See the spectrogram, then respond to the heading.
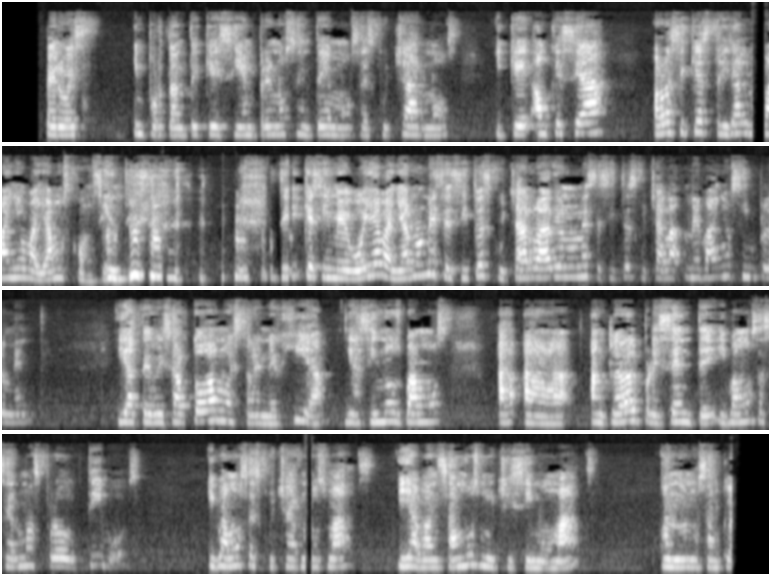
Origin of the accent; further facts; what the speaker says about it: Mexico; now in Michigan, United States; vivo en Estados Unidos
